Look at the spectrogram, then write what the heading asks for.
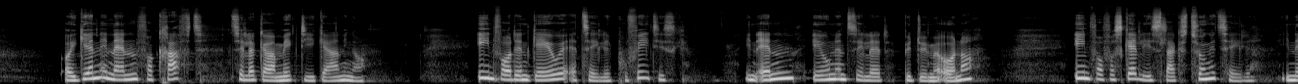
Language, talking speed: Danish, 145 wpm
